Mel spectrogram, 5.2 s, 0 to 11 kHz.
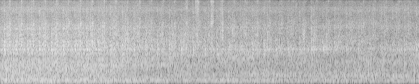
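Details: Ford F150 4.2L with an already rebuilt engine, idling steadily with a light, even tick about four a second riding over the engine; source of the tick not pinned down.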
